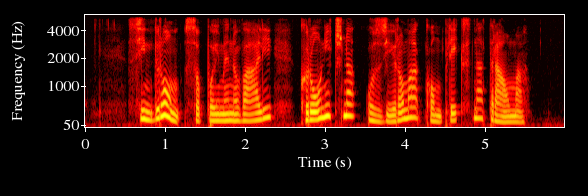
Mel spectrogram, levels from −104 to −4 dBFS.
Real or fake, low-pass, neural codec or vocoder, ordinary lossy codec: real; 5.4 kHz; none; none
